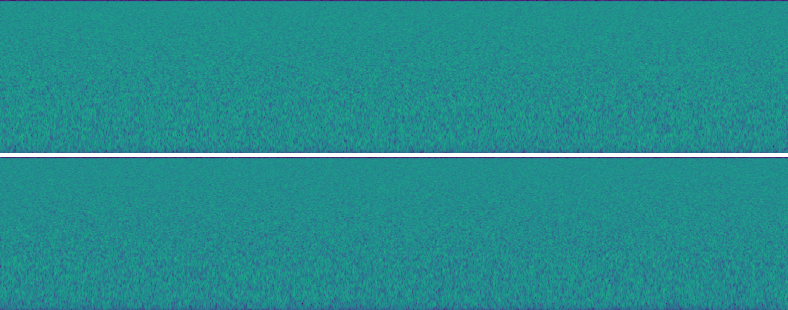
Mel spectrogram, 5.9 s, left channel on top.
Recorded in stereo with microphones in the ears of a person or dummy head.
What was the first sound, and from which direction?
Only background noise.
